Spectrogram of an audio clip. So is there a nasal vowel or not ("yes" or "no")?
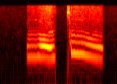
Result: no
